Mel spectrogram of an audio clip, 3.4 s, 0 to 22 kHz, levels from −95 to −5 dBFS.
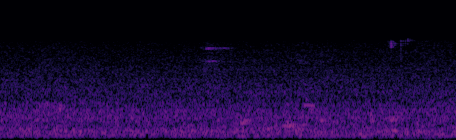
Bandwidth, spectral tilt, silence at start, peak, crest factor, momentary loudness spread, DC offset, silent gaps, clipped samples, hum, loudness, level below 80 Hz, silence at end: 13.5 kHz; -4.5 dB/octave; 0 s; -48 dBFS; 14 dB; 2 LU; under 0.1%; none; under 0.1%; none; -63 LUFS; under -90 dBFS; 0 s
